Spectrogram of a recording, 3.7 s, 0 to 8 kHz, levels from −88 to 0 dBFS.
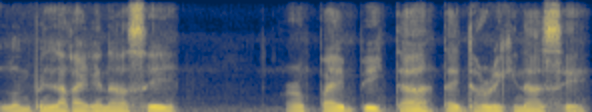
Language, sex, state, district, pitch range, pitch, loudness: Nagamese, male, Nagaland, Dimapur, 100-110 Hz, 105 Hz, -17 LUFS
